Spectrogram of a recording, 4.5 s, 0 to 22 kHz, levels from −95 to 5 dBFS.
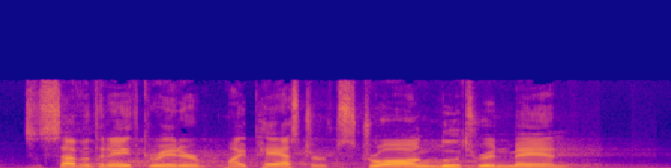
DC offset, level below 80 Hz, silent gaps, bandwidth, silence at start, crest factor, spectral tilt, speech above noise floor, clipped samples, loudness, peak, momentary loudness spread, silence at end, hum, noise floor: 0.3%; -58 dBFS; none; 11.5 kHz; 0.15 s; 18 dB; -3.5 dB/octave; 29 dB; under 0.1%; -23 LUFS; -6 dBFS; 9 LU; 0.5 s; none; -52 dBFS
